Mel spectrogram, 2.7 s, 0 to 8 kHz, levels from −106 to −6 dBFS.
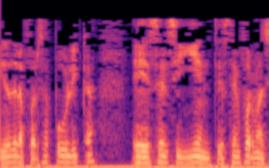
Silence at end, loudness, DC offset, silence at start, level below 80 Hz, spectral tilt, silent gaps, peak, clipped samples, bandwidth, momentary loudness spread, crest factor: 0 s; -24 LUFS; 3%; 0 s; -40 dBFS; -9.5 dB/octave; none; -6 dBFS; under 0.1%; 5.8 kHz; 6 LU; 16 dB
